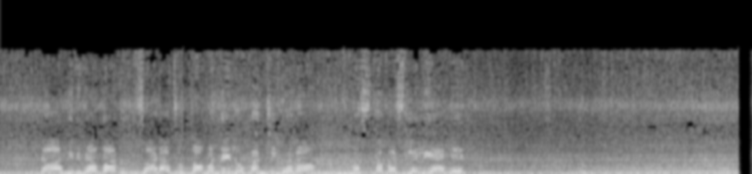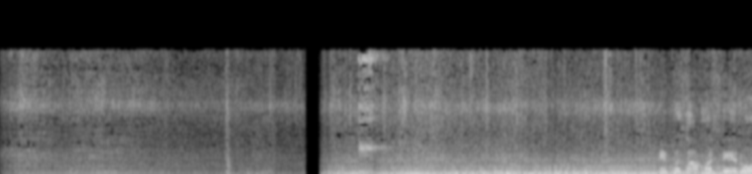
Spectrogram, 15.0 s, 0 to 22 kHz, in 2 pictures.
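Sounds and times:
auto-rickshaw engine: 0.0 - 15.0
road noise: 0.0 - 15.0.

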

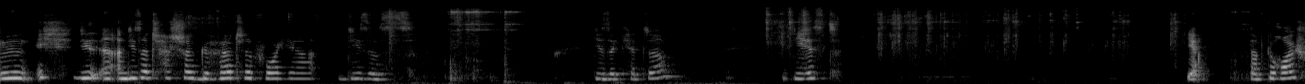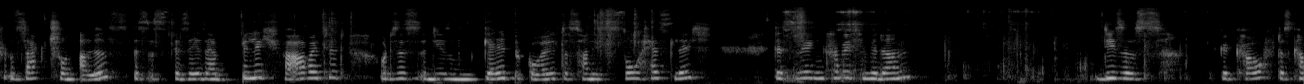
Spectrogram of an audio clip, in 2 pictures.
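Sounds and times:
chain links clinking: 1.8 - 5.8, 7.6 - 12.7, 14.4 - 16.7, 18.7 - 19.8, 20.6 - 24.1.

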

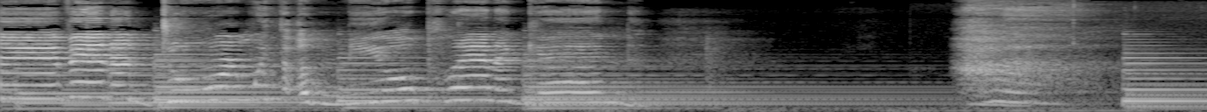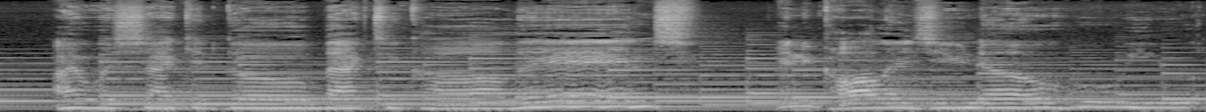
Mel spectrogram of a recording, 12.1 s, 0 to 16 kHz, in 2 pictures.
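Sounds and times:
singer's breathy sigh: 4.8 - 5.6.

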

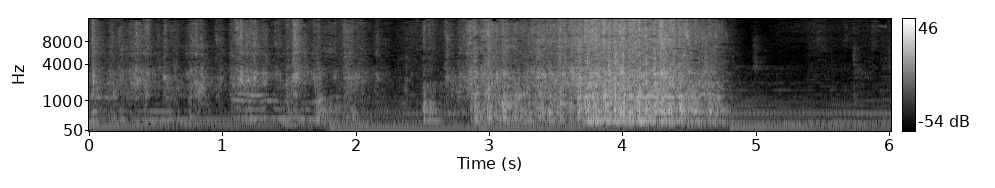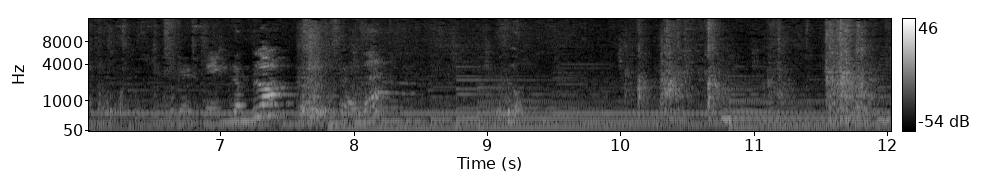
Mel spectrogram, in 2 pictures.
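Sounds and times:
held bass notes: 0.0 - 12.0
plucked guitar tune: 0.0 - 12.0.

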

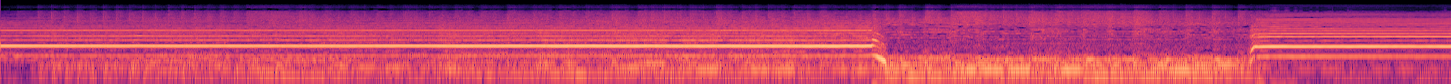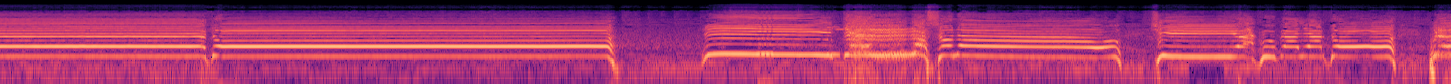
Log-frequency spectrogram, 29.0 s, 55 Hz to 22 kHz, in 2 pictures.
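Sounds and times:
radio commentator shouting goal: 0.0 - 8.9, 12.5 - 20.7, 21.6 - 29.0.

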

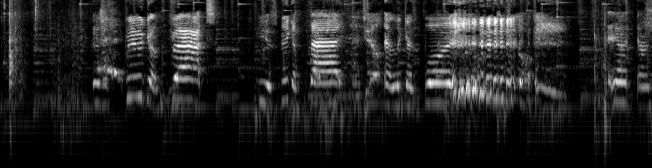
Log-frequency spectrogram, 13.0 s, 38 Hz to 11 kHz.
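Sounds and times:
light background music: 0.0 - 13.0
girl making playful vocal sounds: 1.9 - 2.8
girl laughing: 9.0 - 11.4.

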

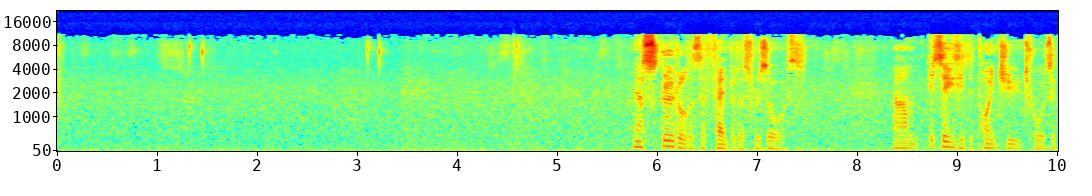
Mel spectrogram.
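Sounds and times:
low room hiss: 0.0 - 10.0
computer mouse clicks: 1.1 - 1.6, 3.0 - 3.4.

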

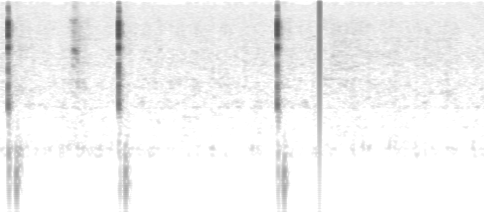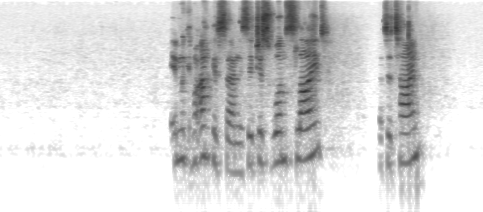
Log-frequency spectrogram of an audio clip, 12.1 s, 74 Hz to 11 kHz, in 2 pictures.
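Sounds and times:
computer mouse clicks: 0.0 - 0.3, 0.9 - 1.7, 3.4 - 4.1.

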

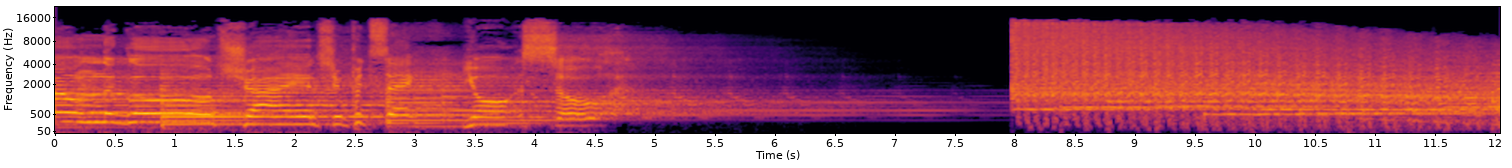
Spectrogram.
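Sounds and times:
background music with sustained tones: 0.0 - 12.0
hissing wash of noise: 8.0 - 12.0.

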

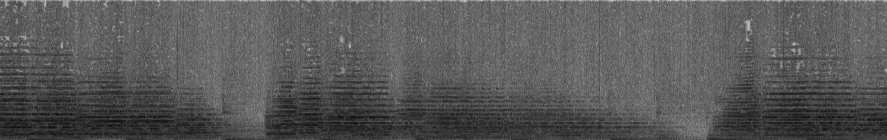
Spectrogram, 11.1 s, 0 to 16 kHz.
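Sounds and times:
brass playing sustained chords: 0.0 - 11.0.

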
